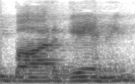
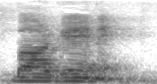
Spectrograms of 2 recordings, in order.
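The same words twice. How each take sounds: First: The R sound is fully pronounced. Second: The R sound is only lightly hinted. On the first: The speaker calls it wrong. "ideally it should not be bargaining" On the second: The speaker calls it right. "Half R, half H"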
